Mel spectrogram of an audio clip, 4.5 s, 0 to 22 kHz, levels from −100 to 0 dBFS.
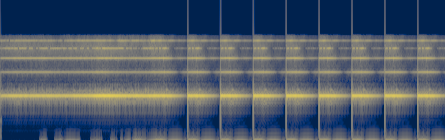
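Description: From the start the music sounds dull and grainy, with nothing above 7.7 kHz and a breathy hiss where the upper detail should be. This is likely Bluetooth LC3 compression at a very low rate, around 16 kbps with 10 ms frames, zeroing the treble and filling it with noise.

At 1.87 s the music locks into a broken-record loop: a 0.33 s fragment repeats exactly, back to back, eight times until the clip ends. The likely cause is a stalled player or stream resending its last buffered piece, so the music that should follow is lost.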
